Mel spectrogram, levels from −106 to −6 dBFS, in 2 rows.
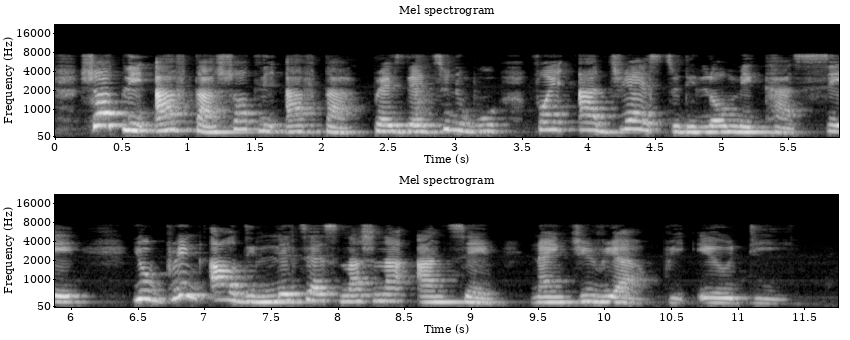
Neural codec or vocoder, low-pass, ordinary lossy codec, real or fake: none; 7.2 kHz; none; real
